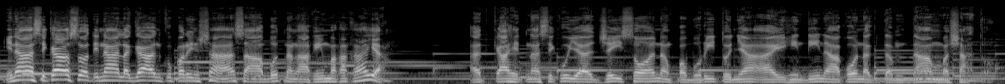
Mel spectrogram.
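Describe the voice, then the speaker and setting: A man reading a listener's letter as a radio storyteller, in plaintive, dramatic first-person narration. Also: mid-range voice. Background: prominent background music.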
